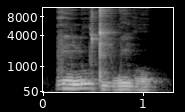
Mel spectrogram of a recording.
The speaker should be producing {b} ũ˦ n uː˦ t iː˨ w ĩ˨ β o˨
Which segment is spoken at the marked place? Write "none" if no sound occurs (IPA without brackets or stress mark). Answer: v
